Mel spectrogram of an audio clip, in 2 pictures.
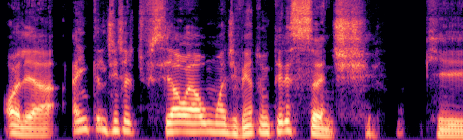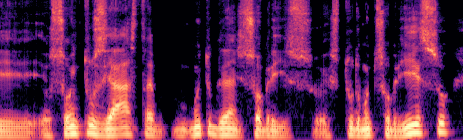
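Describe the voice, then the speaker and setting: Lively husky Brazilian announcer man. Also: lowish voice, brisk, no room sound, studio quality. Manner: enthusiastic, emphatic, with frequent restarts. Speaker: professional announcer and radio director. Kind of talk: casual interview answers.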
